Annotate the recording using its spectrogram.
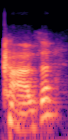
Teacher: som p bom e quando você diz casa você percebe que a oclusão começa lá no fim lá na parte mais posterior bem próximo ao véu palatino com a língua recuada o dorso da língua contato o mais para trás possível para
